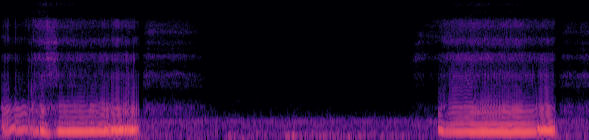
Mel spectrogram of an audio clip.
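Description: Two loud, deep, buzzing snores about six seconds apart, with quiet breathing between them. Snoring.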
